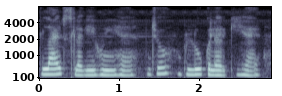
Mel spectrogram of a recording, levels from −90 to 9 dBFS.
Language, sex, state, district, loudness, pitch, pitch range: Hindi, female, Jharkhand, Garhwa, -15 LUFS, 205 Hz, 195-225 Hz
